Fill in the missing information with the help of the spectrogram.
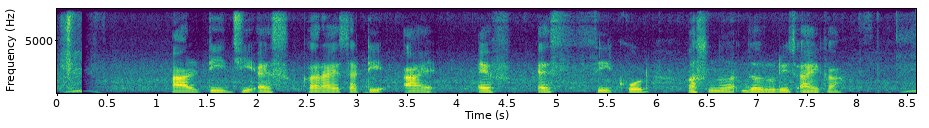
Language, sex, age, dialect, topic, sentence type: Marathi, male, <18, Varhadi, banking, question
